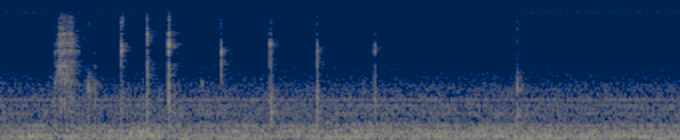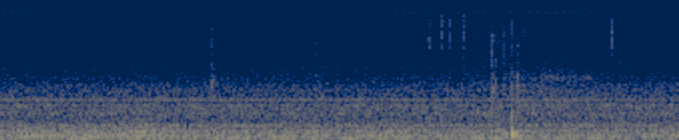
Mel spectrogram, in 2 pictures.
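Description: Scattered light clicks of a computer keyboard, most in the first three seconds and a few more near the end, over a faint steady hum.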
